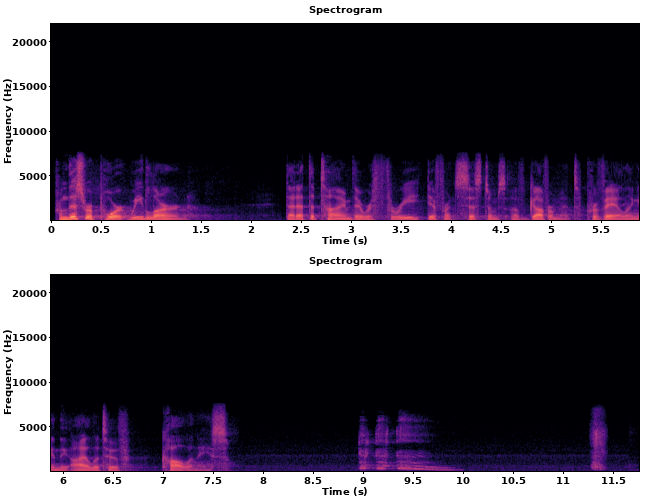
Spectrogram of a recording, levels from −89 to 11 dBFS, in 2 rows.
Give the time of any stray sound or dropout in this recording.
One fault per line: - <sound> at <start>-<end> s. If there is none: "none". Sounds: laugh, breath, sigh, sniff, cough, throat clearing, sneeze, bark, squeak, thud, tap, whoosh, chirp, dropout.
- throat clearing at 9.0-10.0 s
- sniff at 11.3-11.5 s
